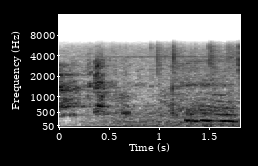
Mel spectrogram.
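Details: Female Akita puppy, three and a half months old, being vocal with short, rough barks while a person speaks nearby.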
